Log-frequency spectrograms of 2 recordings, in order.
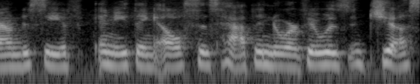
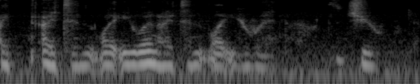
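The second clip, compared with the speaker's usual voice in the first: very soft, quiet mumble under the breath; 14 dB quieter than usual. Voicing a character who hasn't noticed the others yet, muttering to himself. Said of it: "just muttering to himself".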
